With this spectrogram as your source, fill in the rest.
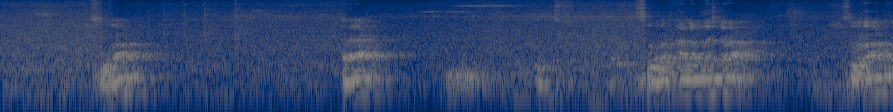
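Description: A young man speaks slowly and calmly into a microphone, heard through a loudspeaker, with pauses between phrases.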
